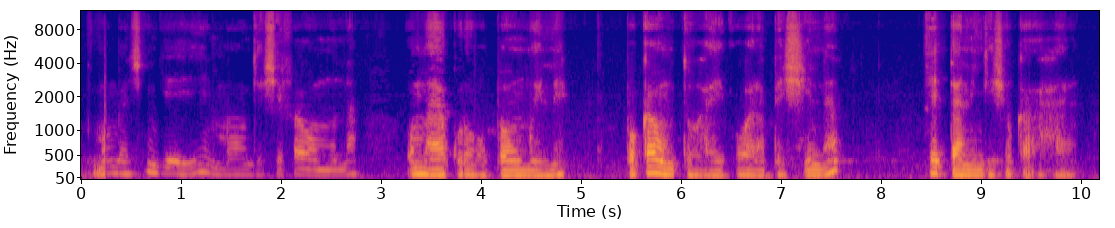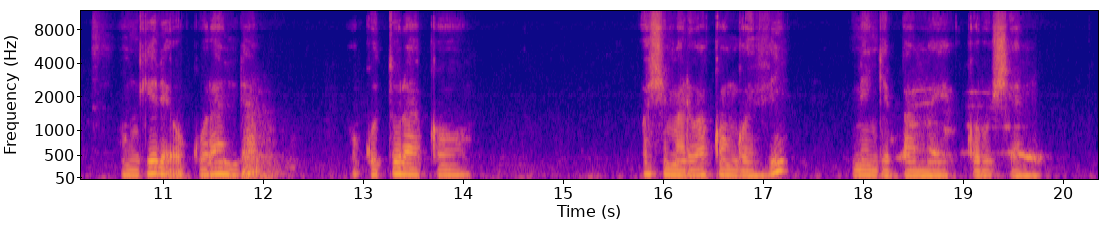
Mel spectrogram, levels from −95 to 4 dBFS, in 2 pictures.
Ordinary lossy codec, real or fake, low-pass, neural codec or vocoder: Opus, 16 kbps; real; 10.8 kHz; none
